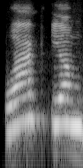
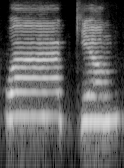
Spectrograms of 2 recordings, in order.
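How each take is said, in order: First: The word is broken into two separate parts. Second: The word is said smoothly as one joined unit. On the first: The speaker calls it wrong. "ওয়াক ইয়ম বলবো না, তাহলে ভেঙে ভেঙে হয়ে যাবে, সংযুক্ত থাকবে না" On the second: The speaker calls it right. "তাহলে শুদ্ধ কোনটা? ওয়াক্যম"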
